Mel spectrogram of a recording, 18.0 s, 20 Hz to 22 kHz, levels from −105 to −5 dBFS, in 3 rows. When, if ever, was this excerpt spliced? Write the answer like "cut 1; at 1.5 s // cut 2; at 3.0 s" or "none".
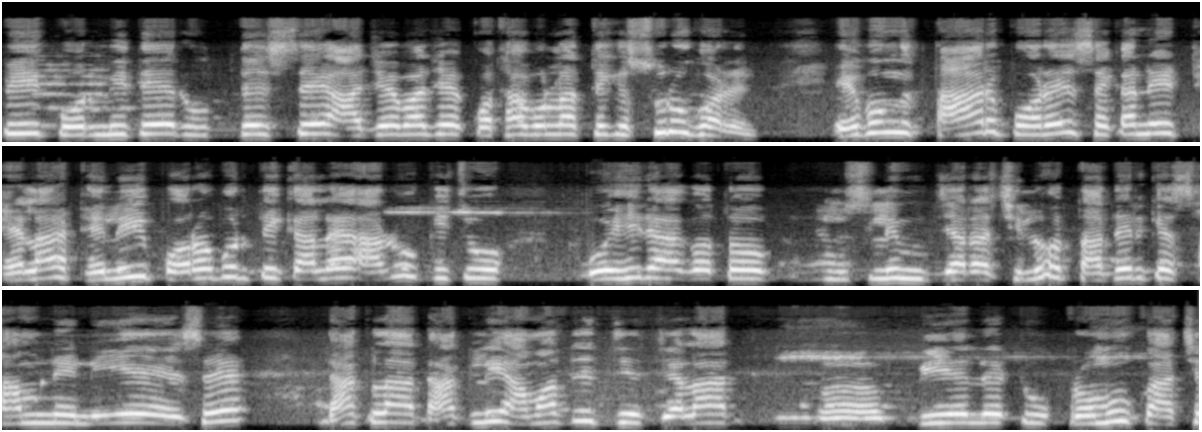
none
